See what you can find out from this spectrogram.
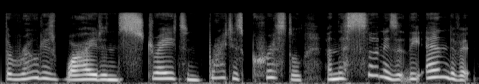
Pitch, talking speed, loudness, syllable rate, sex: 260 Hz, 240 wpm, -16 LUFS, 4.6 syllables/s, female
